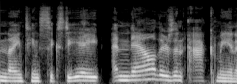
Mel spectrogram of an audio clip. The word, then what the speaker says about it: Acme: chains in the area people from Philly call it a commie but it's not it's Acme two syllables no extra a halt his trial began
